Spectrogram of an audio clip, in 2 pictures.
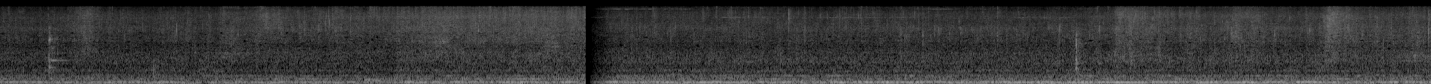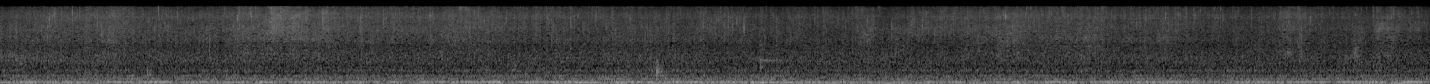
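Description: Aair fish pieces and spice paste sizzling in hot oil in a metal kadai, stirred now and then with a wooden spatula, while the fish is braised (koshano) in the masala. The sound drops out for a moment about six seconds in.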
